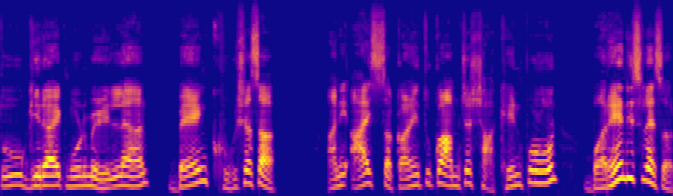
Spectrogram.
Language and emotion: Goan Konkani, happy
